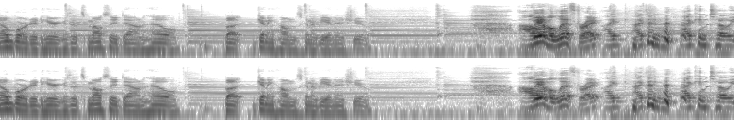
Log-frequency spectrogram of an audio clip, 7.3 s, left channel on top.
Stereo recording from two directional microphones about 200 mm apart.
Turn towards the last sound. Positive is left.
turn(degrees=-15)  # may be behind; listen again after turning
